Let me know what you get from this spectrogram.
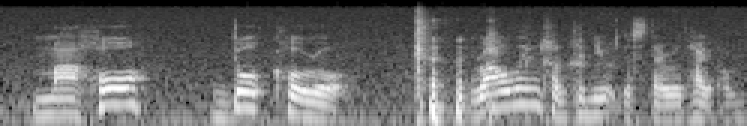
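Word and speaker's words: Mahoutokoro: the Japanese Wizarding school mutoro which is actually pronounced Maho Doro Rowling continued The Stereotype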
